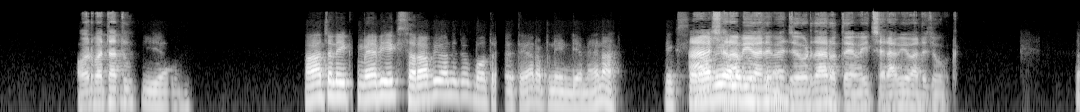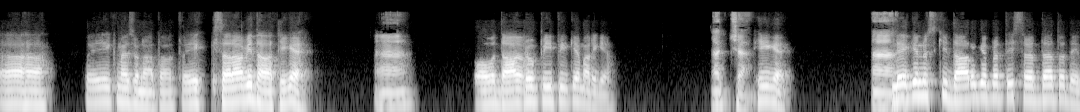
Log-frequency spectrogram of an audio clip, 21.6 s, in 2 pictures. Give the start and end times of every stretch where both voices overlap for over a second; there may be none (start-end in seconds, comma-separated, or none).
6.9-8.1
